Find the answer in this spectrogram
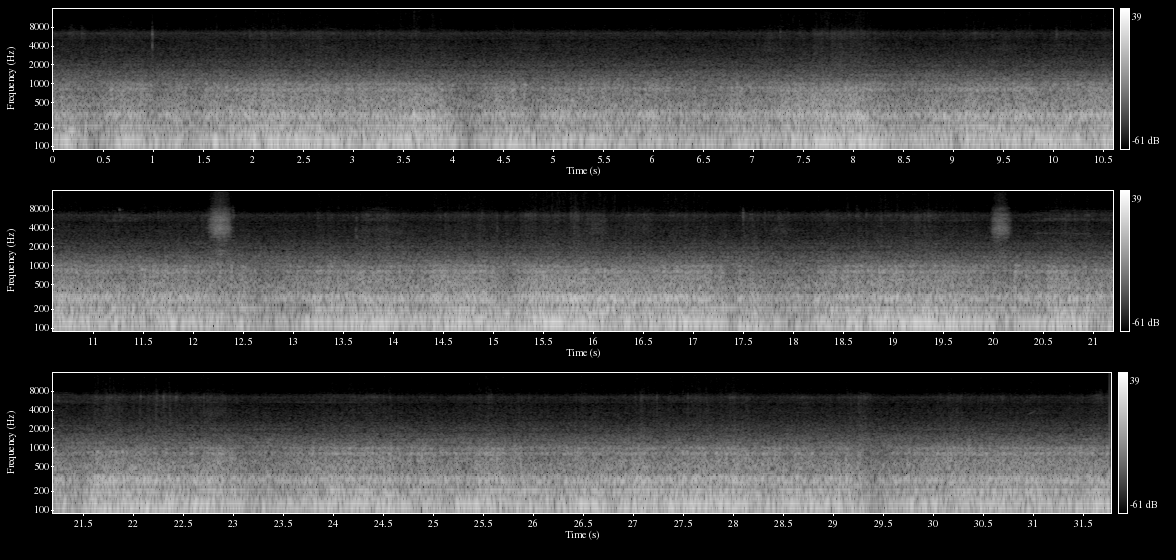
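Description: Car interior road and engine noise picked up by a dashcam's built-in microphone while driving at steady speed: a steady low rumble. Two brief high-pitched clicks stand out, about twelve seconds in and again about twenty seconds in.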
